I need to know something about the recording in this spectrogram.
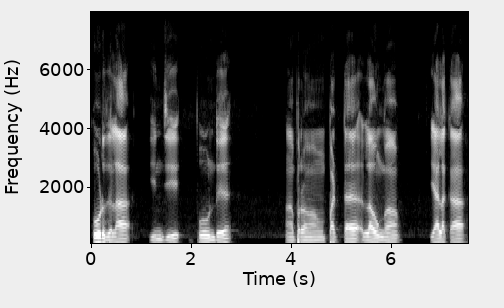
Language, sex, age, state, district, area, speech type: Tamil, male, 45-60, Tamil Nadu, Viluppuram, rural, spontaneous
